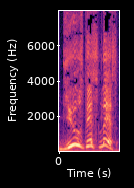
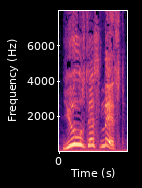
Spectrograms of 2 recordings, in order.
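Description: First: Slow, raised, each word pressed; slow emphatic exhortation. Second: Slower, higher still, pressing "Use"; slow emphatic exhortation. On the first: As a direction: lay down the rule, slowly. Preacher exhorting young men. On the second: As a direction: repeat it harder, slowly. Repeats exhortation. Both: Real, not acted.

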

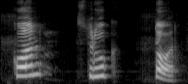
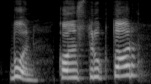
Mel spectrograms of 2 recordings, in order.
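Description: First: Constructor said slowly, syllable by syllable, cons-truc-tor; split into syllables. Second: Said in the usual way. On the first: Shown as a demonstration. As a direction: spell out constructor in slow separate syllables. (rostește constructor rar, pe silabe) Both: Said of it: "Patru consoane între două vocale".

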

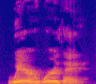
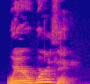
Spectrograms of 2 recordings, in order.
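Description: First: Slow, usual-pitched wondering; drawn-out, subdued question; slow worried question. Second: Raised, worried wondering; higher-pitched anxious question. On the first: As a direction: linger on each word as the wait drags. Same question, slowly and low. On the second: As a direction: ask it higher, wondering where they are. Worried wait for late boys. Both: A narrator's reading.

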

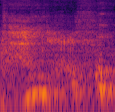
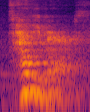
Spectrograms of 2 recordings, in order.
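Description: First: Incredulous. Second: Said in the usual way. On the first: Retold or imitated. He doubts what he heard.

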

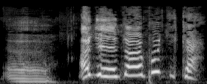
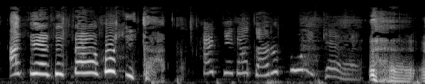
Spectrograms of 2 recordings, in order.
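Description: First: Said in the usual way. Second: High cartoon bird voice. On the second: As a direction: sing it out like a tiny cartoon bird. Cartoon bird line repeated higher.

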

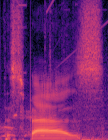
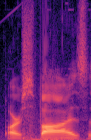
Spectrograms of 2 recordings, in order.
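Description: First: Said in the usual way. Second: Spaz said slowly and louder, correcting himself; careful correction. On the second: Shown as a demonstration. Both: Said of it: "whatever the actual proper name is".

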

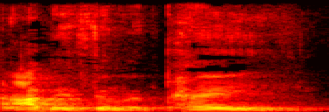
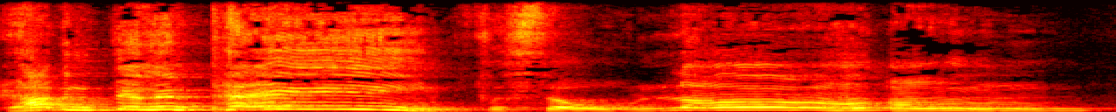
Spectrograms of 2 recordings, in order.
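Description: First: Said in the usual way. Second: Mock-dramatic wail of pain; drawn-out pain. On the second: To viewers about his pain, a slow hammed-up lament.

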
